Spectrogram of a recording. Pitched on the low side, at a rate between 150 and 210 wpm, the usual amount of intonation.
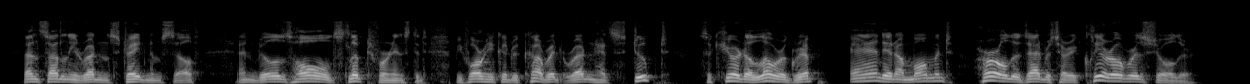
Yes: low, 120 Hz; average, 170 wpm; average, 4.2 semitones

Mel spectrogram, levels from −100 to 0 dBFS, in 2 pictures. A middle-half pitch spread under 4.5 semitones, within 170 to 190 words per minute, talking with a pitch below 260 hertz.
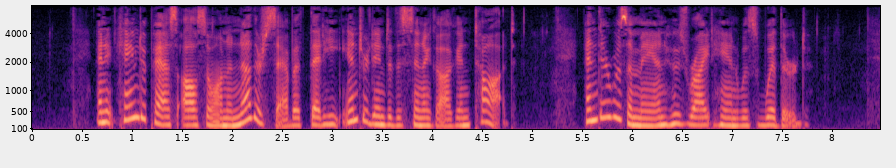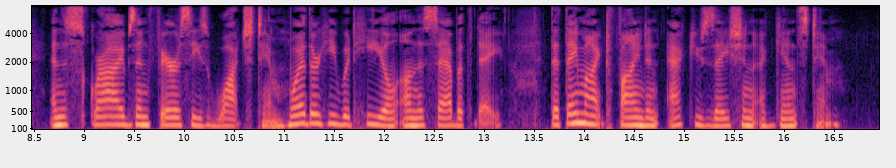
Yes: average, 2.7 semitones; average, 185 wpm; medium, 185 Hz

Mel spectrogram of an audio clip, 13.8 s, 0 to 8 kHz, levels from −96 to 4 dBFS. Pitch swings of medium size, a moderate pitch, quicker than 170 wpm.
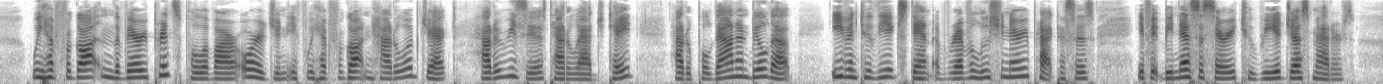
No: average, 3.4 semitones; high, 225 Hz; average, 185 wpm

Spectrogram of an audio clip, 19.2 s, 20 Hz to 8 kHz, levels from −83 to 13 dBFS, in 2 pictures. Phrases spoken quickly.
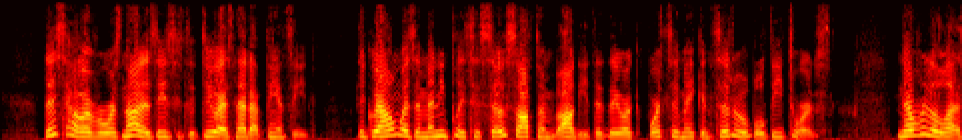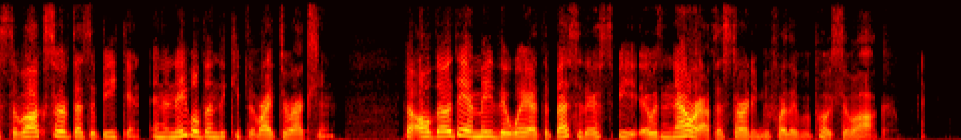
Yes: fast, 210 wpm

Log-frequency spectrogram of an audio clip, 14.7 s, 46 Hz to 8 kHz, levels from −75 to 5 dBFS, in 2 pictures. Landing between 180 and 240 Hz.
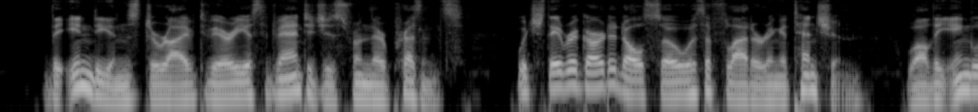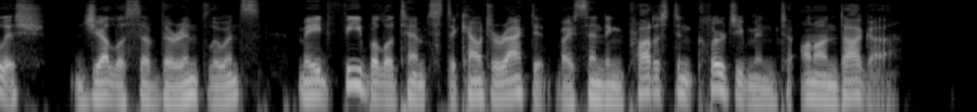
No: very low, 95 Hz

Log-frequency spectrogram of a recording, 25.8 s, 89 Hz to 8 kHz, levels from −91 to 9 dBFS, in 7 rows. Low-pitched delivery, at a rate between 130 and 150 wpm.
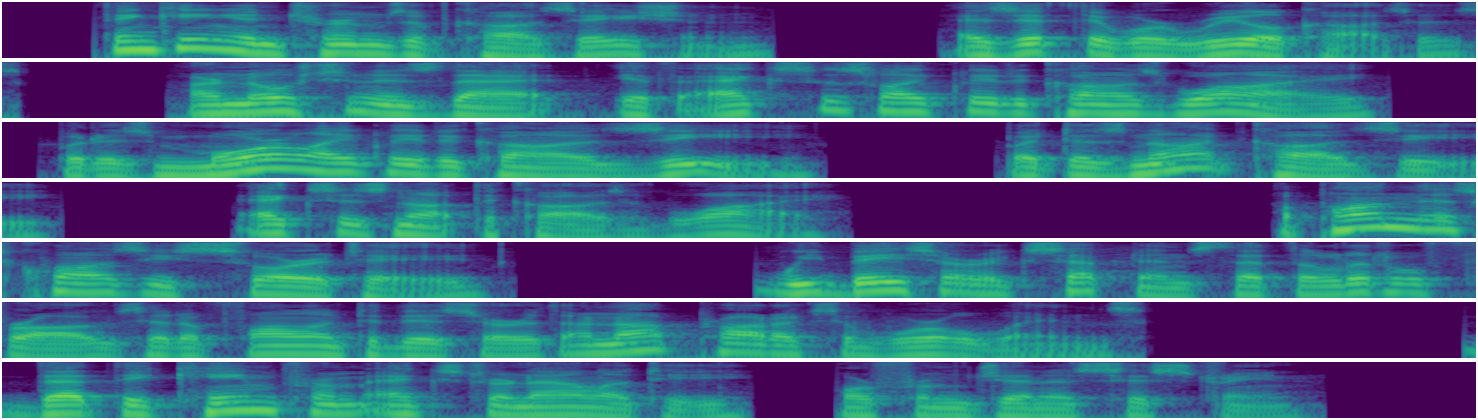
No: low, 120 Hz; average, 165 wpm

